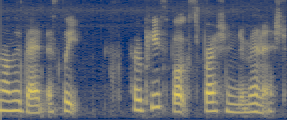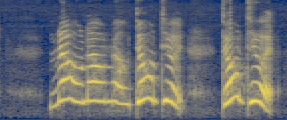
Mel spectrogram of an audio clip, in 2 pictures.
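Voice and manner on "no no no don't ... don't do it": high, loud terrified pleading; frantic, raised cries of protest; nightmare panic. A narrator's reading. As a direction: cry out in fear from a bad dream. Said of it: "in the middle of a nightmare".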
